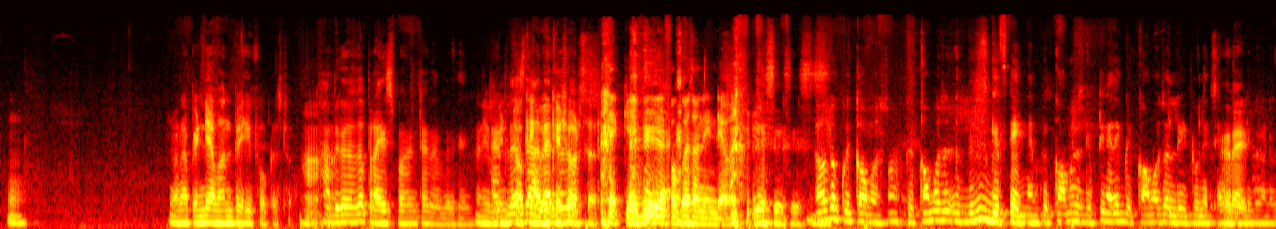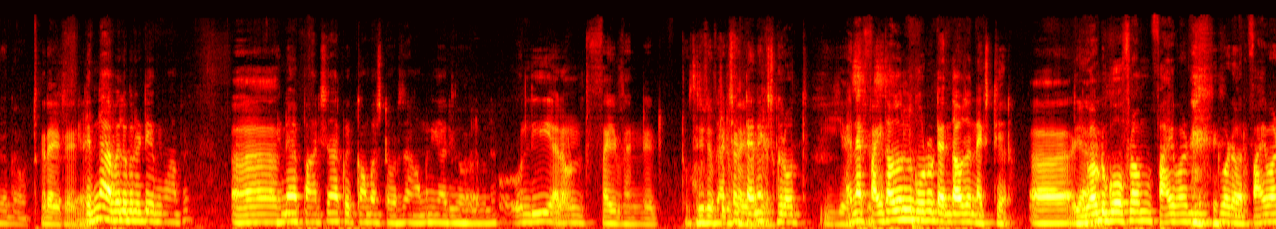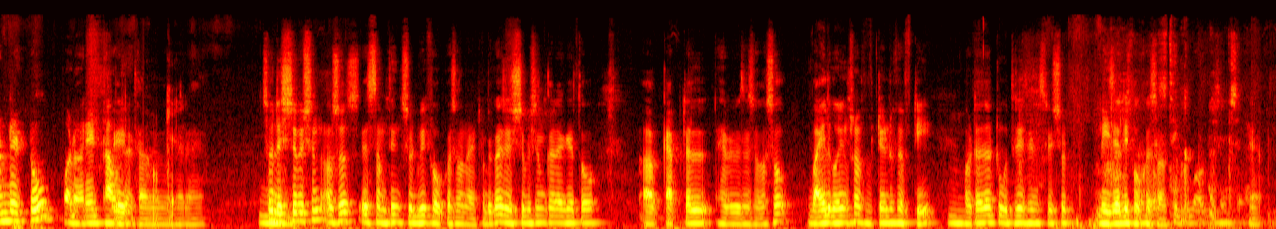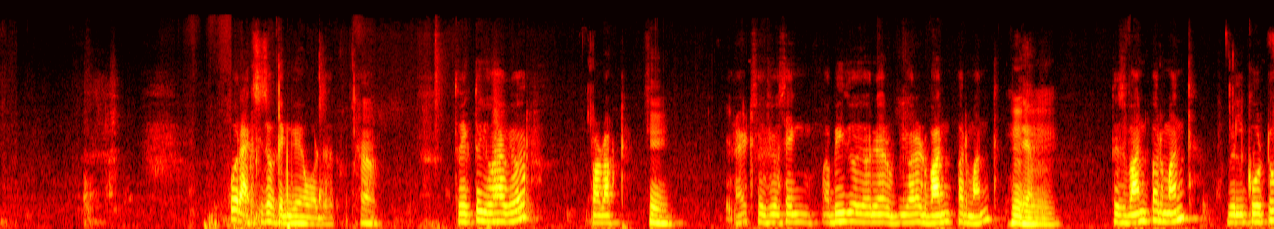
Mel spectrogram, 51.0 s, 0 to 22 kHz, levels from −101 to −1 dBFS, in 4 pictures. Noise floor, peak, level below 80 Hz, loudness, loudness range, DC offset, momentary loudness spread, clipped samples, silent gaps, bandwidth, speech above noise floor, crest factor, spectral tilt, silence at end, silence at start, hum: -62 dBFS; -2 dBFS; -50 dBFS; -23 LUFS; 10 LU; under 0.1%; 17 LU; under 0.1%; none; 12.5 kHz; 40 dB; 22 dB; -7.5 dB/octave; 0 s; 0.05 s; none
